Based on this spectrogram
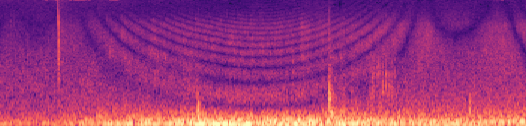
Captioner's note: wind rushing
